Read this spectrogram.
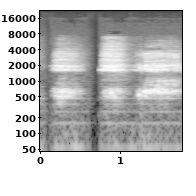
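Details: Person with a cold: two quick, noisy indrawn gasping breaths in a row, the build-up before a wet sneeze.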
